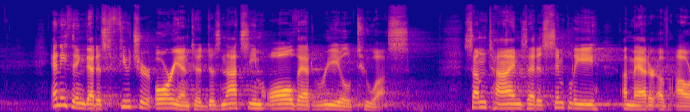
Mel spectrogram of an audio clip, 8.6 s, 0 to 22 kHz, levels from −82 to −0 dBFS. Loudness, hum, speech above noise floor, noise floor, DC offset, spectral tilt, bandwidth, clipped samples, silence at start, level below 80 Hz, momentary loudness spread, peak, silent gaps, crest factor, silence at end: -19 LUFS; none; 33 dB; -52 dBFS; under 0.1%; -3.5 dB/octave; 18 kHz; under 0.1%; 0.65 s; -64 dBFS; 10 LU; 0 dBFS; none; 20 dB; 0 s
